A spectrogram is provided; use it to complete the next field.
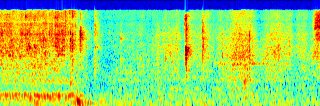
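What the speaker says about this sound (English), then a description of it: "I'm gonna wash off my little palette thing" A tap runs steadily into a sink while a makeup palette is washed, a faint continuous splash with a couple of small knocks.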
